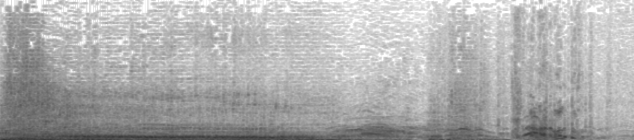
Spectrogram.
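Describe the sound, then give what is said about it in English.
A man lets out a long, loud, guttural roar in imitation of a lion, holding it for a couple of seconds before it breaks into rougher growling bursts and fades. “Do the roar, man, do the roar.”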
